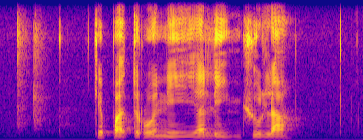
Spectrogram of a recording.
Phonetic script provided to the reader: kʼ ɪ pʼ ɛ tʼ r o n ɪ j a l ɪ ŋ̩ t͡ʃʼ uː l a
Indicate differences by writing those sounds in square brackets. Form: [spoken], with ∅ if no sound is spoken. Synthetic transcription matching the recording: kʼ ɪ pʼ [a] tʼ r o n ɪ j a l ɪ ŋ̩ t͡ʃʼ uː l a

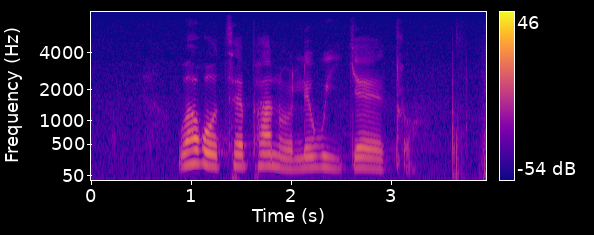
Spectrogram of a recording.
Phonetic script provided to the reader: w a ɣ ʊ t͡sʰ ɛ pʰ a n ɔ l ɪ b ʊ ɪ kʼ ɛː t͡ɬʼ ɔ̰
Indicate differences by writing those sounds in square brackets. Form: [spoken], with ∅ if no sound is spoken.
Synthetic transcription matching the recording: w a ɣ ʊ t͡sʰ ɛ pʰ a n ɔ l ɪ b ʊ [i] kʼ ɛː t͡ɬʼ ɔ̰

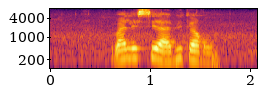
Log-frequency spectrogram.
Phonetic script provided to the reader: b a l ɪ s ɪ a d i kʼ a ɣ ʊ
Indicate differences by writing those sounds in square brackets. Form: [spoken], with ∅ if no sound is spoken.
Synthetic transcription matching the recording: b a l ɪ s ɪ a [b] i kʼ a ɣ ʊ

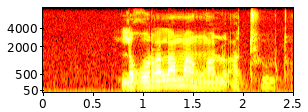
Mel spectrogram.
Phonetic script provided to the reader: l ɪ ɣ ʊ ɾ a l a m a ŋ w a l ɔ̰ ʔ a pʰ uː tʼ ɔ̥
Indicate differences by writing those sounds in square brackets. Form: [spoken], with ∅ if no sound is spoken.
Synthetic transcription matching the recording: l ɪ ɣ ʊ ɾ a l a m a ŋ w a l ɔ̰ ʔ a [tʰ] uː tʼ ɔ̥

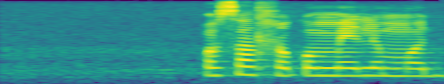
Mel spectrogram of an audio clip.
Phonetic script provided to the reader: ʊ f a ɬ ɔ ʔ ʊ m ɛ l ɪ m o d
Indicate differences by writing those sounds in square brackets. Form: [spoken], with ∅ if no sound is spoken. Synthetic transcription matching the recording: ʊ [s] a ɬ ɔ [k] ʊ m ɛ l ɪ m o d

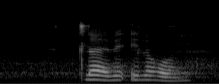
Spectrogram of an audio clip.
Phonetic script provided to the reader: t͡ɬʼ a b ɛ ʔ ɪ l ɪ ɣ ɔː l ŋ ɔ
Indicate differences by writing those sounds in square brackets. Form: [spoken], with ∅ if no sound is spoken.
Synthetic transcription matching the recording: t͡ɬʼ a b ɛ ʔ ɪ l ɪ ɣ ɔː [∅] ŋ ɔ

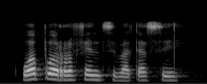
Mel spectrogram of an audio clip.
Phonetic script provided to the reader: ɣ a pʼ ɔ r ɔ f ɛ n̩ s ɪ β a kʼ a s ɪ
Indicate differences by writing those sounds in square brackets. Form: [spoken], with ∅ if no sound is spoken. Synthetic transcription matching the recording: [w] a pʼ ɔ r ɔ f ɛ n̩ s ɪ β a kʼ a s ɪ

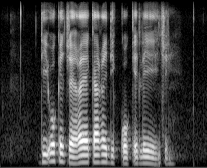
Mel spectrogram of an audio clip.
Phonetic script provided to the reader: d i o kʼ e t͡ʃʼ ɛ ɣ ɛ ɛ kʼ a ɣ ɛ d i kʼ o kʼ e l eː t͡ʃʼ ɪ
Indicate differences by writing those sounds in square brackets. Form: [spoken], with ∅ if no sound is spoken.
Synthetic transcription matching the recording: d i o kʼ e t͡ʃʼ ɛ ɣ ɛ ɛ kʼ a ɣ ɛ d i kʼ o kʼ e l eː t͡ʃʼ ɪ

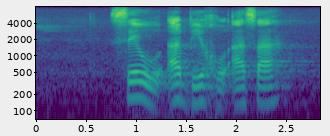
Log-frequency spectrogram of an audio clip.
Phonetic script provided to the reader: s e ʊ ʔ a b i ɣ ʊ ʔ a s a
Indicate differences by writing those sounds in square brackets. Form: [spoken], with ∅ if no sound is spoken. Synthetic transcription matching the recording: s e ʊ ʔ a b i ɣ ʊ ʔ a s a

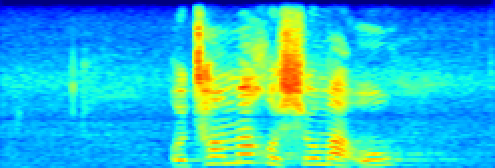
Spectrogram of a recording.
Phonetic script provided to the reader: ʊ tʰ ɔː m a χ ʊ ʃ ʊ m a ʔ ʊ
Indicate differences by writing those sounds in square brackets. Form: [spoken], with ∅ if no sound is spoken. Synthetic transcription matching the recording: ʊ tʰ [ɔ] m a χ ʊ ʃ ʊ m a ʔ ʊ

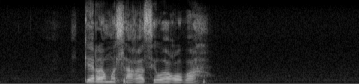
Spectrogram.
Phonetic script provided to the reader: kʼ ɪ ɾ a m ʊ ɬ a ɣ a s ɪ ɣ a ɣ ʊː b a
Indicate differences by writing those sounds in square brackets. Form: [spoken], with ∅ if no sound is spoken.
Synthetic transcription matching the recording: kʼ ɪ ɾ a m ʊ ɬ a ɣ a s ɪ [w] a ɣ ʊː b a

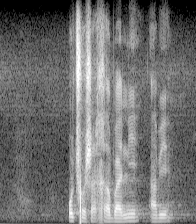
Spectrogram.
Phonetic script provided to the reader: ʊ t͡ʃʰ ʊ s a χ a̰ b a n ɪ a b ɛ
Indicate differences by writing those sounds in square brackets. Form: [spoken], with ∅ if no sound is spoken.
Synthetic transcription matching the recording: ʊ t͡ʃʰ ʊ [ʃ] a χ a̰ b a n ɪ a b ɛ

